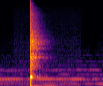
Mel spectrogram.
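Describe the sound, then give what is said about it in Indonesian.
One sharp, loud knock in a dark hotel room at night, seemingly not a knock on the door, with a brief ringing decay, standing out against a steady low electrical hum. No one speaks. “Ketika baru saja terlelap, tiba-tiba aku mendengar suara ketukan.”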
